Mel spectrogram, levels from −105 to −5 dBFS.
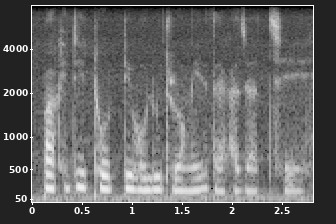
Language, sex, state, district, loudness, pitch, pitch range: Bengali, female, West Bengal, Cooch Behar, -19 LUFS, 190 Hz, 175-210 Hz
